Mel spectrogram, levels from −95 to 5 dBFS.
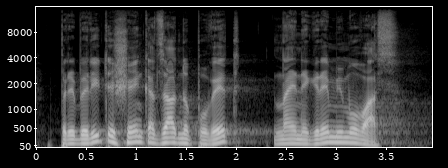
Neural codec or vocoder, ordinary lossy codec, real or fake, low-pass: none; none; real; 14.4 kHz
